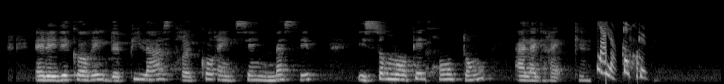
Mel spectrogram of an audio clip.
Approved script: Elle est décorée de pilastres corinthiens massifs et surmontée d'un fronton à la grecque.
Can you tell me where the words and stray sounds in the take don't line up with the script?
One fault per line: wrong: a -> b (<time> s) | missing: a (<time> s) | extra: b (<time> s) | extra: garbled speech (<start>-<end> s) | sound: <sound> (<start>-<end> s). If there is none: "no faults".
missing: d'un (4.2 s)
sound: chirp (6.0-6.5 s)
